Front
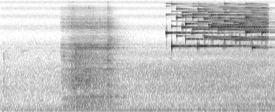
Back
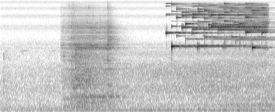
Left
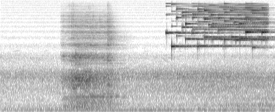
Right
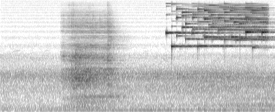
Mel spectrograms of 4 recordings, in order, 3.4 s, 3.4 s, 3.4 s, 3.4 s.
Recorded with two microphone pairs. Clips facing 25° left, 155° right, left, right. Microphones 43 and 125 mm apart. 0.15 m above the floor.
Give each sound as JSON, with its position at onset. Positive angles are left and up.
{"t": 0.8, "sound": "dishes clattering", "azimuth_deg": 80, "distance_m": 1.0}
{"t": 2.1, "sound": "a chime", "azimuth_deg": 155, "distance_m": 0.6}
